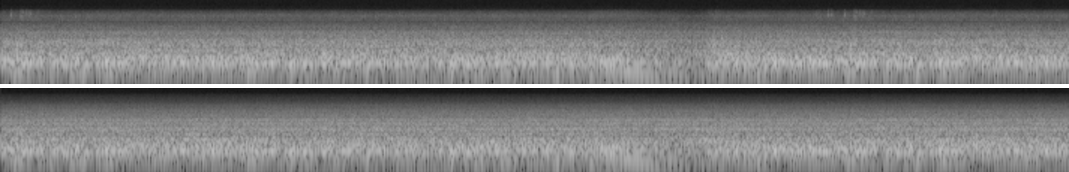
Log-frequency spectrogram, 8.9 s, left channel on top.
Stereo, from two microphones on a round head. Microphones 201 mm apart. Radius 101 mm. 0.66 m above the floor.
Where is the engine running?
75° left (ahead or behind).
